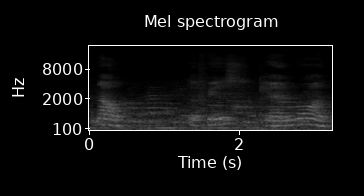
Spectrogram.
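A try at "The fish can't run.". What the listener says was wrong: Can't. Pronounce your T's as a bit clearer.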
